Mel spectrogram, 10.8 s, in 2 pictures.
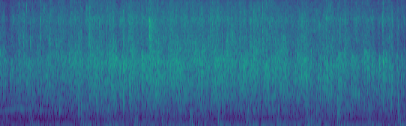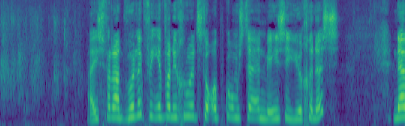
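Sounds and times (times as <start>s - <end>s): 
audience applause: 0.0s - 6.6s
speech: 6.6s - 10.0s, 10.6s - 10.8s.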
